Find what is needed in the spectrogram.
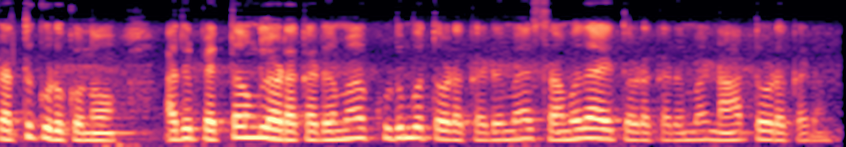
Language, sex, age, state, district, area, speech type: Tamil, female, 60+, Tamil Nadu, Nagapattinam, rural, spontaneous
